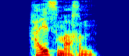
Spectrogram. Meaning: 1. to make hot 2. to arouse
- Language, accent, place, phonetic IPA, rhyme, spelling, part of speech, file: German, Germany, Berlin, [ˈhaɪ̯sˌmaxn̩], -aɪ̯smaxn̩, heißmachen, verb, De-heißmachen.ogg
